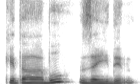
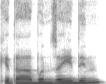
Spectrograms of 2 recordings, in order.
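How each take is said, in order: First: The first word ends in a plain u sound. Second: The first word ends with an added n sound. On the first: The speaker calls it right. "पेश नहीं आएगी, तो हम कहेंगे" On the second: The speaker calls it wrong. "आप मुझे कहेंगे कि ये गलत है"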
